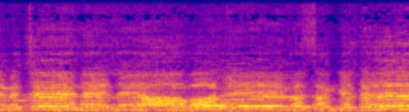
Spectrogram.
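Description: Men's voices chanting a noha, a Shia lament, in a melodic line with long held notes.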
